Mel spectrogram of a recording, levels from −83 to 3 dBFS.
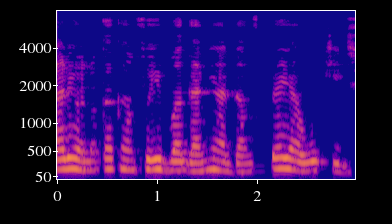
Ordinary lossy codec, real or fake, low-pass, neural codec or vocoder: none; real; 7.2 kHz; none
